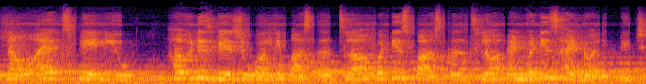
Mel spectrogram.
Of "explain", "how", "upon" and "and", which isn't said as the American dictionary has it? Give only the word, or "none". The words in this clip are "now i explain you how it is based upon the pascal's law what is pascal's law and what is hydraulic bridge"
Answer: upon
